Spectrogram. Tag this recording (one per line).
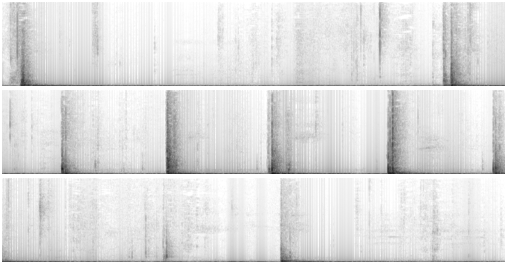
foots
walk
slow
